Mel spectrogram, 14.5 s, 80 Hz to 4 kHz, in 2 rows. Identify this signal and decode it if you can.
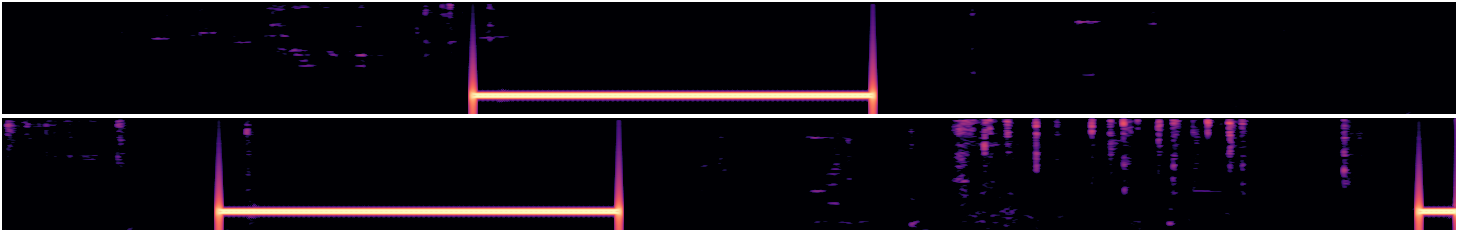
Ringback tone (North America), 440 + 480 Hz.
